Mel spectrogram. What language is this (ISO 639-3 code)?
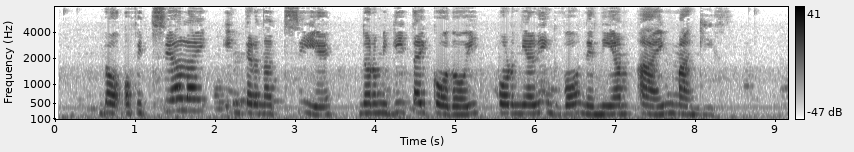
epo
